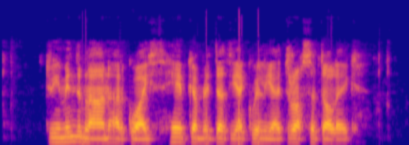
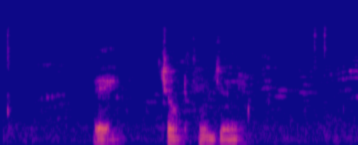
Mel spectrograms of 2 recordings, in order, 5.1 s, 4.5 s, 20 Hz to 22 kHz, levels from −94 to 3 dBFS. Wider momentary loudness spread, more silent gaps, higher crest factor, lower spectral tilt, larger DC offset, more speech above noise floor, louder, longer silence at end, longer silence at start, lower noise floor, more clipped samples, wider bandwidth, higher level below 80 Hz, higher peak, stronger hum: second, 7 LU vs 23 LU; neither; second, 16 dB vs 22 dB; about the same, -4.5 dB/octave vs -5.5 dB/octave; neither; first, 43 dB vs 35 dB; first, -18 LUFS vs -49 LUFS; first, 0.6 s vs 0 s; first, 0.6 s vs 0.1 s; second, -60 dBFS vs -83 dBFS; neither; first, 15.5 kHz vs 11 kHz; first, -58 dBFS vs -78 dBFS; first, -2 dBFS vs -30 dBFS; neither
